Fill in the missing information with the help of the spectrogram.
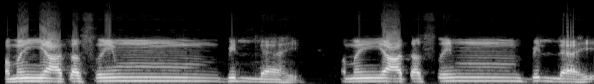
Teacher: ایک الف کی مقدار میں غنہ ناک سے ادا کر کے ہونٹوں کے کھلنے سے پہلے ہی تری والے حصے کو مضبوطی کے ساتھ ملا کر با ادا کریں گے۔ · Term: اخفاء شفوی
